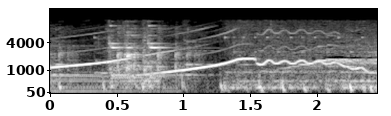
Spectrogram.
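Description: Playful cartoon underscore: a whistle-like tone slides upward for about a second and a half, then breaks into a warbling trill, with light taps underneath.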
